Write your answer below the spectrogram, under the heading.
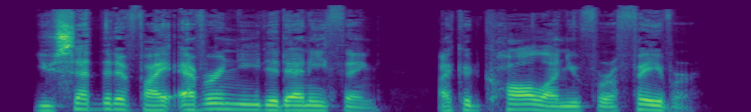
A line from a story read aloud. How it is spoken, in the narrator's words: I said urgently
